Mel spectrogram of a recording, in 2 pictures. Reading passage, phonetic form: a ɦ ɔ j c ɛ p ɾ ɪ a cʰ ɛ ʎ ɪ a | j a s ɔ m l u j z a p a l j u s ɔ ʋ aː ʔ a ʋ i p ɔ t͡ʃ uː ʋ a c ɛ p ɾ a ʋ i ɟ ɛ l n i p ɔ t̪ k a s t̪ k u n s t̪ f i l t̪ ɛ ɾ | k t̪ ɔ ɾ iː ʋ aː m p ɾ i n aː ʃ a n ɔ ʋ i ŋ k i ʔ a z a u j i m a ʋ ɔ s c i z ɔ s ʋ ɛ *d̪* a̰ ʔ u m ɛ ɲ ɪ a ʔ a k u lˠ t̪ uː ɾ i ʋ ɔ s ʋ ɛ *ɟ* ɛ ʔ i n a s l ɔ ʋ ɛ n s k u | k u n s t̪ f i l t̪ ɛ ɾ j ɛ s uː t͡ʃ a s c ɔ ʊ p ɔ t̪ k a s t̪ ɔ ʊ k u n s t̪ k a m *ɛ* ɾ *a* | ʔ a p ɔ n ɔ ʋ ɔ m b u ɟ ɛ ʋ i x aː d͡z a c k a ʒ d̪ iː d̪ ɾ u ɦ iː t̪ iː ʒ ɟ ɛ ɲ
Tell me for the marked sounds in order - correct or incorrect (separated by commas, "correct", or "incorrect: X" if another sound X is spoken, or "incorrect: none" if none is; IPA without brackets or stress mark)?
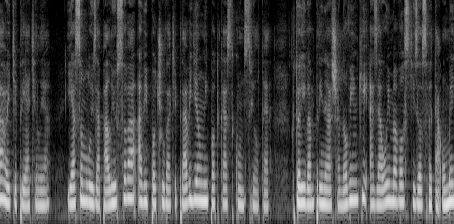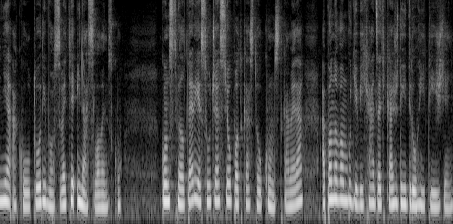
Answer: incorrect: t̪, incorrect: c, correct, correct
